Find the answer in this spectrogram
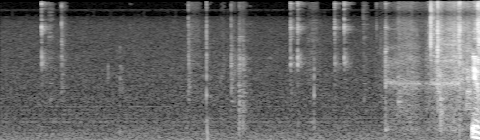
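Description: Computer mouse clicking: about eight scattered single clicks, over a faint steady low hum.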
